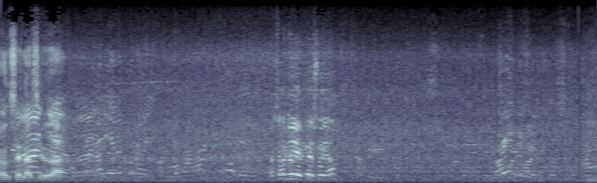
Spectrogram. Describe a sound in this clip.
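Passengers talk nearby.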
